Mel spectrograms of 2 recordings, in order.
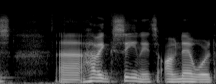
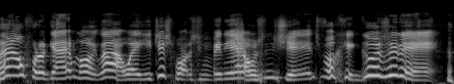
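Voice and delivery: very high-pitched put-on voice; 3 dB louder than usual. Imitating a friend listening to the show on a beach: impression of Stu. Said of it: "let me do Stu".

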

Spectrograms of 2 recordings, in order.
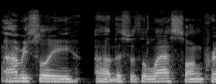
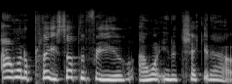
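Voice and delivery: put-on Southern accent, higher pitch; 9 semitones higher, 3 dB louder than usual. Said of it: "it's a Southern Prince".

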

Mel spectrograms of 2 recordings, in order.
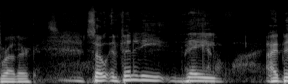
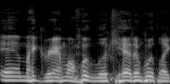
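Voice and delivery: usual speaking voice

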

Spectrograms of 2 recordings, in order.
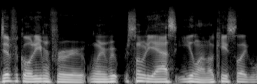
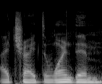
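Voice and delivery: put-on stern voice, pitched lower; 4 semitones lower, 4 dB quieter than usual. Retelling how Elon warned about it years ago: stern Elon Musk impression. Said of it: "with a sternness in his voice".

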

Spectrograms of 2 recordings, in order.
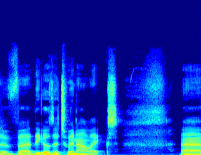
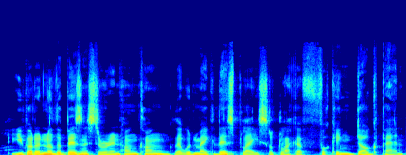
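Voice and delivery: ordinary talk, nothing marked

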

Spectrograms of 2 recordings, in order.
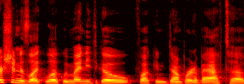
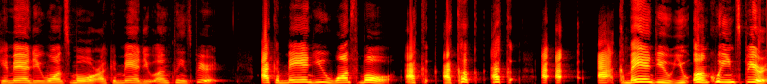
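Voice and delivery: loud, high-pitched, stammering cartoon voice; 5 semitones higher, 7 dB louder than usual. Retelling a scene where a possessed girl mimics a priest: Porky Pig voice. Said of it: "Doing the Porky Pig voice".

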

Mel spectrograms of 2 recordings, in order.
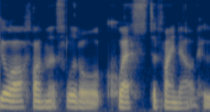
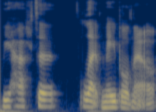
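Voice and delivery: usual speaking voice

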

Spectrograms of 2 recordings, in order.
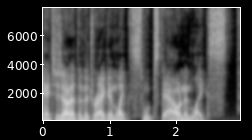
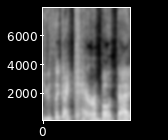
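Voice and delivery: high, loud, bristling, obviously bothered defensive tone; 8 semitones higher, 7 dB louder than usual. Retelling a character's reply to being called a coward: imitating defensive, obviously bothered denial. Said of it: "in a tone that implies he absolutely does care".

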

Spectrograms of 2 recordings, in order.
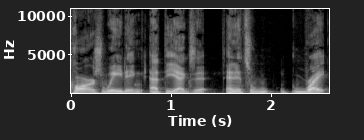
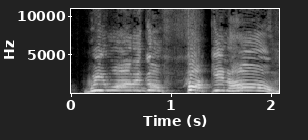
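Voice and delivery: play-acted, very high, very slow drawn-out scream; 5 dB louder than usual. Retelling yelling at protesters blocking the street: imitating a scream. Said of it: "And I just scream".

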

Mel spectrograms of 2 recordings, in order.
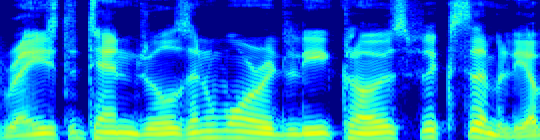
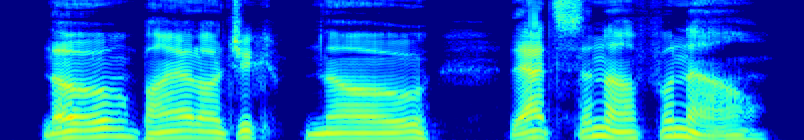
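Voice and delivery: plain reading voice

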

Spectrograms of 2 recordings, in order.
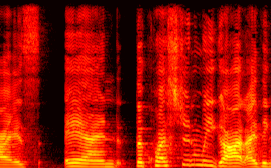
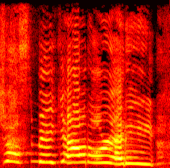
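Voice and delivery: very high, shrill, very loud shout; 14 semitones higher, 10 dB louder than usual. Retelling yelling at the tv about a dancing couple: imitating yelling at the tv. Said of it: "yelling at the T V".

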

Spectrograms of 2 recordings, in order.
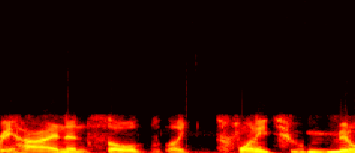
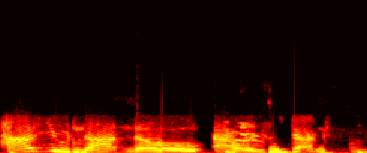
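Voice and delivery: play-acted berating yell, high and dragged out; 8 semitones higher than usual. Retelling how a woman at a bar yelled at the band: imitating a woman yelling. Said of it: "yelling at us, like".

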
